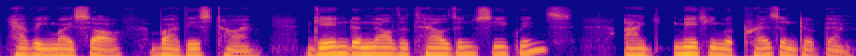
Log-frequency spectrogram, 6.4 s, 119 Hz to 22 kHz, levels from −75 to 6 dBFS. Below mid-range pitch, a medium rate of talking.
Yes: low, 125 Hz; average, 150 wpm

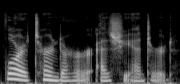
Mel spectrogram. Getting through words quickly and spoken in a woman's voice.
Yes: fast, 235 wpm; female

